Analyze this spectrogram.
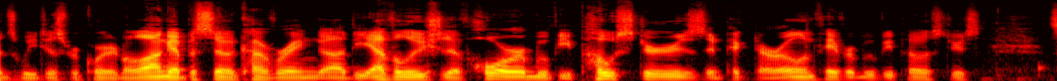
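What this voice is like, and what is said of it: Polished radio-announcer voice. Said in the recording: “I'm loving his voice. What a radio voice.”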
